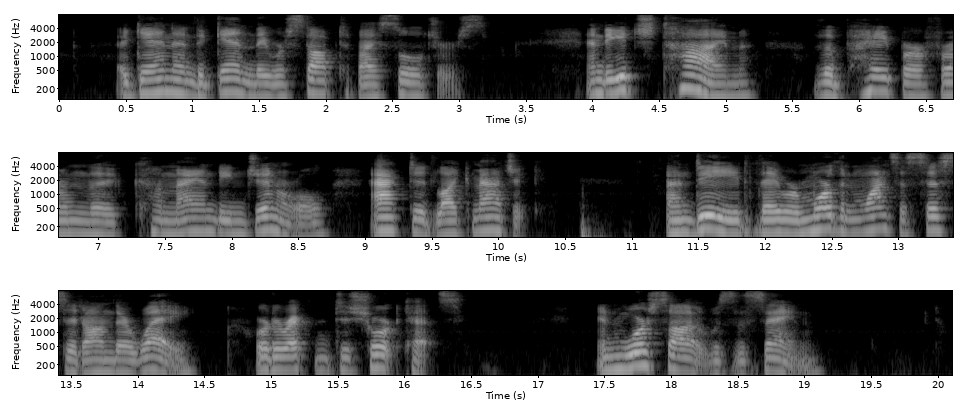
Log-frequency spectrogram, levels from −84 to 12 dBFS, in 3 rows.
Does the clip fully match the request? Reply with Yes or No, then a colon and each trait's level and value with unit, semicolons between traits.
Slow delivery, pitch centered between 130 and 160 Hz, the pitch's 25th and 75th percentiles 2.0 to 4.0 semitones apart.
Yes: slow, 120 wpm; medium, 140 Hz; average, 3.5 semitones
